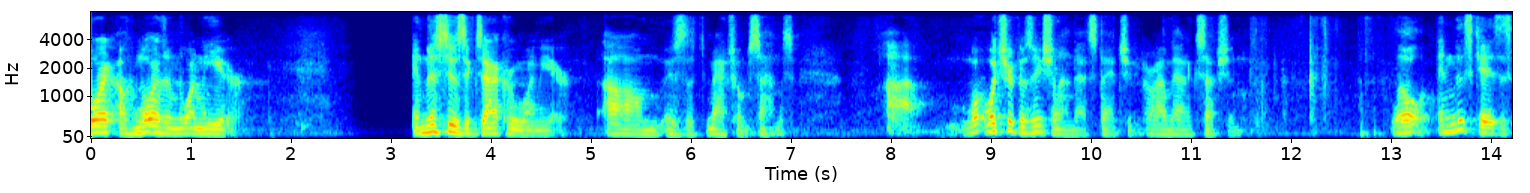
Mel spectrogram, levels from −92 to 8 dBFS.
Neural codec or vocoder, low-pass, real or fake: codec, 24 kHz, 0.9 kbps, WavTokenizer, medium music audio release; 7.2 kHz; fake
